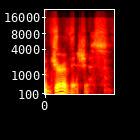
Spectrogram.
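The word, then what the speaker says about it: Jurevicius: He's so delicious, and it rhymes with that. Joe Juravicious.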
